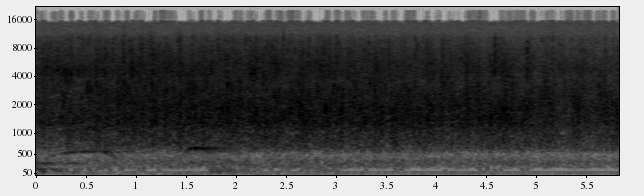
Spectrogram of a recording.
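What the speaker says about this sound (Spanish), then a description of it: "¿Por qué no le das un aplauso al Señor?" A church congregation gathered in a theater gives applause to the Lord, a dense, even roar of clapping heard somewhat distant and faint, sustained for several seconds without speech on top.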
